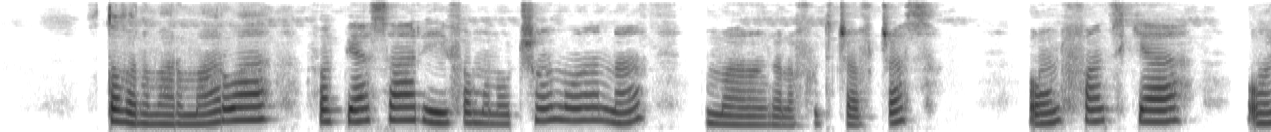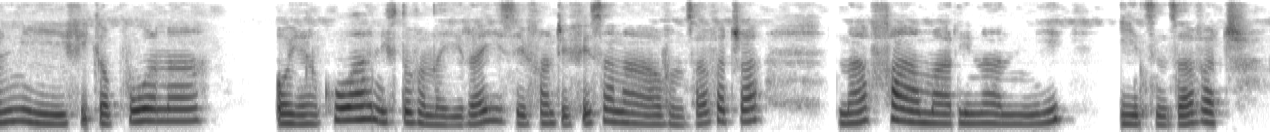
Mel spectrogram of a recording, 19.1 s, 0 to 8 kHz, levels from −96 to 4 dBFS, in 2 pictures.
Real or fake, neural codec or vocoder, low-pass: real; none; 7.2 kHz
